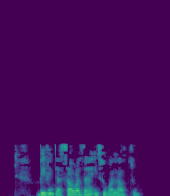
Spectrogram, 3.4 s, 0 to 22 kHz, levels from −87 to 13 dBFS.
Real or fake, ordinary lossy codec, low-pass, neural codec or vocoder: fake; MP3, 24 kbps; 7.2 kHz; codec, 16 kHz, 4 kbps, FreqCodec, smaller model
